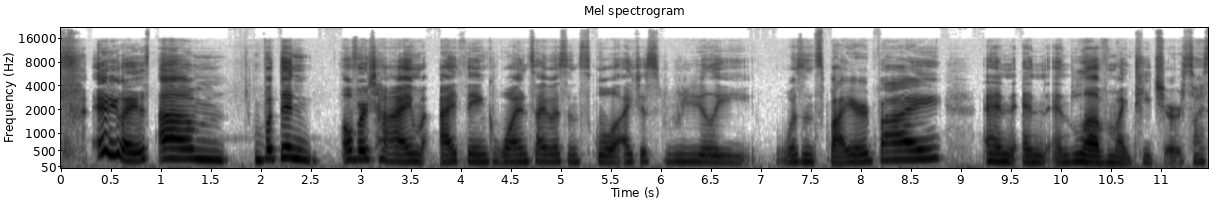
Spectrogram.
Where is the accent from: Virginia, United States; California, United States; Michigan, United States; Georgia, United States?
Michigan, United States; also born or lived in Florida / England; I was actually born in Florida and then raised for briefly about 5 years in England. But then eventually we settled in the Upper Peninsula of Michigan, in a very small town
